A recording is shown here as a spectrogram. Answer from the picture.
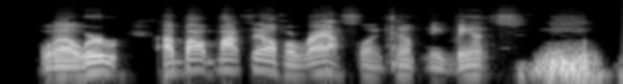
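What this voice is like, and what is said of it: Imitates another person's voice. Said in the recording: “Gotta get my Ted Turner impression in there, my billionaire Ted.”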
